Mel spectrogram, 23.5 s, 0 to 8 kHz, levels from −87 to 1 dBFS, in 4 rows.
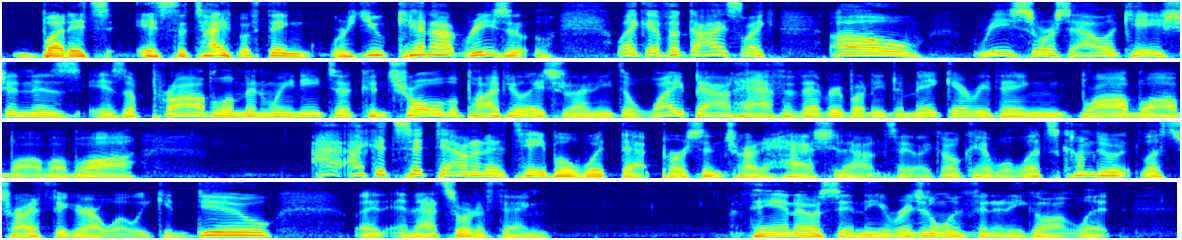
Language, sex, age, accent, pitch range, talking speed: English, male, 40-59, American, 100-135 Hz, 235 wpm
